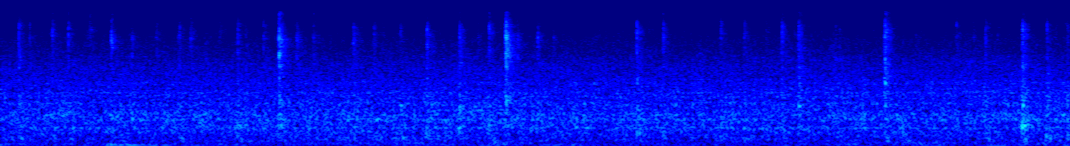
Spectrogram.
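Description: Near silence with faint, irregular clicks, a dozen or more spread unevenly, the sharpest about two and four seconds in.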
